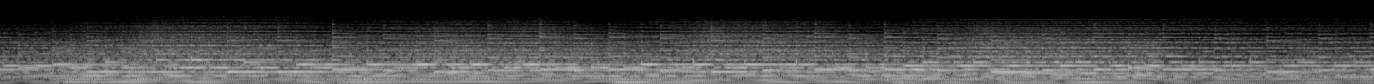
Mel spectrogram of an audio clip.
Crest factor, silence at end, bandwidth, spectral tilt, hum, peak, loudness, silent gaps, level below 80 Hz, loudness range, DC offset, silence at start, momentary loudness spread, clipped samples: 14 dB; 0 s; 11 kHz; -6 dB/octave; none; -8 dBFS; -22 LUFS; none; -42 dBFS; 1 LU; under 0.1%; 0 s; 4 LU; under 0.1%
